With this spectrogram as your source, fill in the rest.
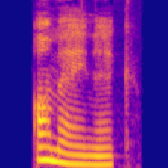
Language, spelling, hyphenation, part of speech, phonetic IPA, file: Hungarian, amelynek, amely‧nek, pronoun, [ˈɒmɛjnɛk], Hu-amelynek.ogg
- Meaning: dative singular of amely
